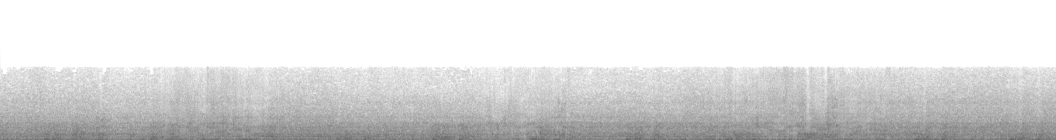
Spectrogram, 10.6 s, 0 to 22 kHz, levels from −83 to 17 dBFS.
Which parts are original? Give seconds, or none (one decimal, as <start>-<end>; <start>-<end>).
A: 0.0-1.6; 2.8-4.8; 5.7-7.1; 8.9-10.6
